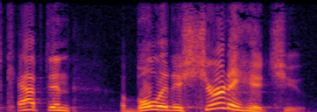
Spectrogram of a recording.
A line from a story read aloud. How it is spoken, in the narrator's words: one of his sergeants shouted to him above the noise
